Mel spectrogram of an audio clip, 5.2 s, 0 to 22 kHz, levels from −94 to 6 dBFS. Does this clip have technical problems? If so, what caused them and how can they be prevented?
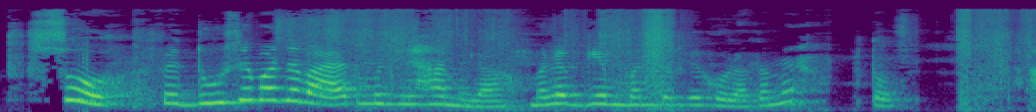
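Yes. Hard clipping occurs from 0.39 to 0.43 s, where the signal exceeds what the converter or number format can carry by about 2 dB. The peaks are cut flat, producing a brief crackle with added high harmonics. Unlike soft clipping or saturation, which rounds peaks gradually and adds a warmer, smoother distortion, this has the abrupt, edgy grit of a hard ceiling. To prevent it, leave a few decibels of headroom by lowering input or recording gain before the converter.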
